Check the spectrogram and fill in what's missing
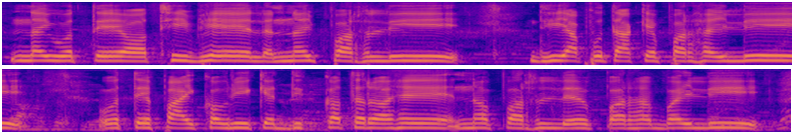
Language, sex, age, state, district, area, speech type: Maithili, female, 60+, Bihar, Muzaffarpur, rural, spontaneous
